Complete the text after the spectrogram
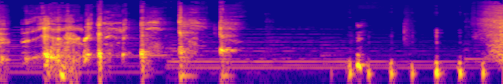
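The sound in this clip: A person gags and coughs hard, nearly vomiting, with a cluster of loud, rasping coughs and retches up front, a brief lull, then a run of short, rhythmic gagging heaves.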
